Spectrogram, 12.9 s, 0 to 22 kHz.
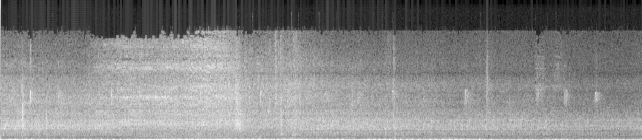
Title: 1998 Mustang GT misfiring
